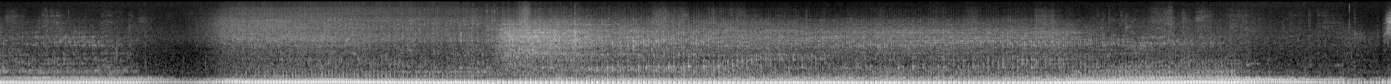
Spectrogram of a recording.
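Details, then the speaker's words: Jeep Wrangler JK Rubicon, manual, 38-inch tires on stock 4.10 gears, hill climb in 4-high first gear at light throttle: engine lugs deep and low, barely gaining revs; bogging, not enough RPM from too-tall gearing. "you could hear that, guys. It was bogging down, not enough RPM. You would have to use a whole lot more throttle than that."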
